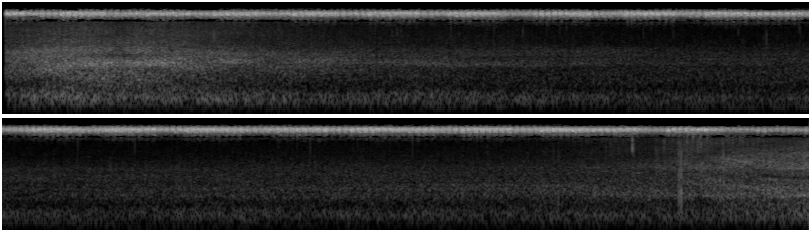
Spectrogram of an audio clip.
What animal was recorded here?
Tettigonia viridissima, an orthopteran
